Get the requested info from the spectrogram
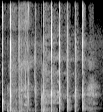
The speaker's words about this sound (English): Why did you call him a Joker? Because I'm very funny. Oh, you deserve a round of applause for that.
